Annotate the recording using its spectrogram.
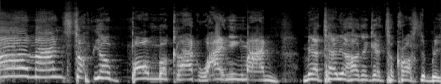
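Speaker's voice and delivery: thick, heavy, put-on Jamaican accent. Speaker retells a man advising him from across a bridge; thick Jamaican accent. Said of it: "He said in a really thick Jamaican accent".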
